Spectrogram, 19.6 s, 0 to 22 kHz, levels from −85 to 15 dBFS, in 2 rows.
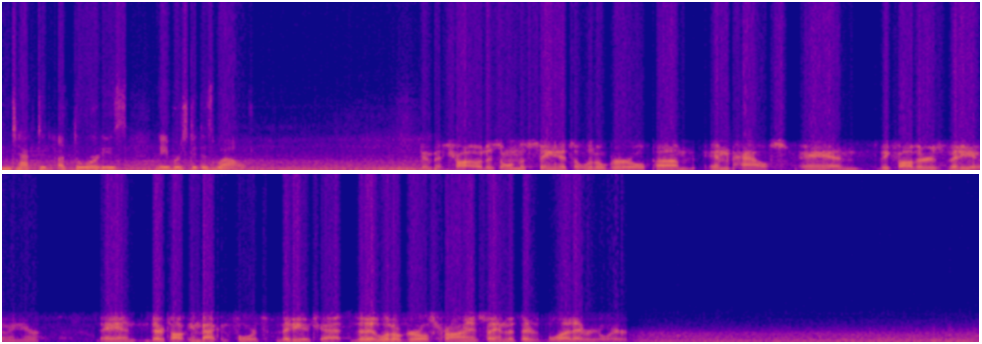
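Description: A hiss and roughness rides on the audio throughout, growing with loud and bright passages and vanishing in silence. This is sample clock jitter: the converter clock wanders by several microseconds, so samples land early or late and leave an error roughly 25 dB below the signal. Brief smears or wobbles occur at 1.17, 2.71, 4.27, 8.17 and 13.36 s. Each is short concealed packet loss, where about 20 ms of audio never arrived and the receiver bridged the hole by extending the preceding sound before blending back in. At 7.24 to 7.31 s, a longer held, fading stretch is followed by a jump forward in the audio. This is a burst of packet loss: about 40 ms went missing, and the concealment stretched the last sound while turning it down until real audio resumed.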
